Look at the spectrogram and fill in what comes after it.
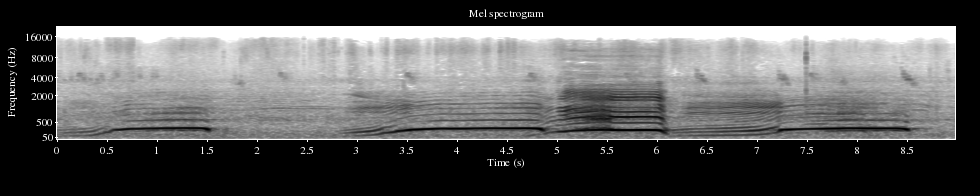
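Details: Aussie Red cows of the Beaulands dairy herd about to be milked, December 2012: four loud moos roughly every two seconds, each rising sharply then held flat, one harsher and noisier than the rest, with quiet barn background.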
